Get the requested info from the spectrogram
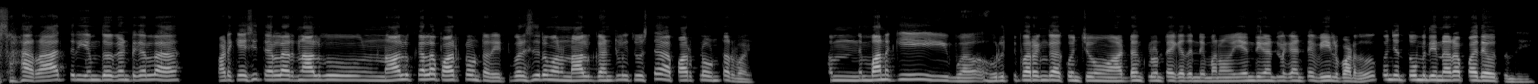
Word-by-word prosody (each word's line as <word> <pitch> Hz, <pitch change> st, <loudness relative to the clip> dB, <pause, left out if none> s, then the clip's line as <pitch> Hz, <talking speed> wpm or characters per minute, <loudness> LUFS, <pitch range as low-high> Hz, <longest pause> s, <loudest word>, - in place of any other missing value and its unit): సా 160 Hz, -, -6 dB, 0.3 s
రాత్రి 205 Hz, +3 st, +1 dB
ఎనిమిదో 205 Hz, 0 st, 0 dB
గంటకల్లా 210 Hz, +1 st, +1 dB, 0.6 s
పడకేసి, 205 Hz, +4 st, -1 dB
తెల్లారి 210 Hz, -1 st, +2 dB
నాలుగు 205 Hz, +1 st, +3 dB, 0.6 s
4 225 Hz, +3 st, +3 dB
పార్క్‌లో 210 Hz, +2 st, +3 dB
ఉంటారు. 185 Hz, -4 st, -3 dB
ఎట్టి 155 Hz, +3 st, -17 dB
పరిస్థితిలో 215 Hz, +3 st, 0 dB
మనం 195 Hz, -2 st, 0 dB
4 185 Hz, 0 st, +2 dB
గంటలకి 200 Hz, +2 st, -3 dB
చూస్తే 210 Hz, +4 st, -4 dB
ఆ -, -, +3 dB
పార్క్‌లో 195 Hz, +1 st, 0 dB
ఉంటారు 185 Hz, -4 st, -4 dB
వాళ్ళు. 115 Hz, -4 st, -7 dB, 0.8 s
ఆహ్, 190 Hz, -, -4 dB
హ్మ్, 190 Hz, 0 st, -3 dB
మనకి 225 Hz, +1 st, +3 dB, 0.5 s
వ -, -, -2 dB, 0.3 s
వృత్తిపరంగా 195 Hz, +3 st, +1 dB
కొంచెం 180 Hz, -1 st, -1 dB, 0.2 s
అడ్డంకులు 175 Hz, +2 st, -1 dB
ఉంటాయి 175 Hz, 0 st, -1 dB
కదండీ! 160 Hz, -1 st, -2 dB
మనం 160 Hz, 0 st, -2 dB, 0.2 s
8 180 Hz, 0 st, 0 dB
గంటల 175 Hz, 0 st, -2 dB
కంటే 175 Hz, +2 st, -2 dB
వీలుపడదు. 160 Hz, -4 st, +1 dB
కొంచెం 215 Hz, -1 st, -1 dB
9:30 200 Hz, -1 st, +3 dB
పదవుతుంది. 165 Hz, -10 st, +1 dB
195 Hz, 145 wpm, -27 LUFS, 175-210 Hz, 0.8 s, నాలుగు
